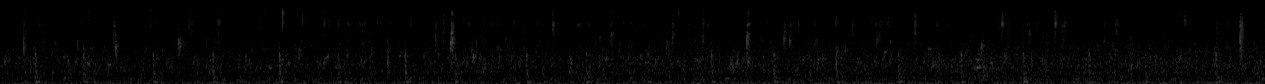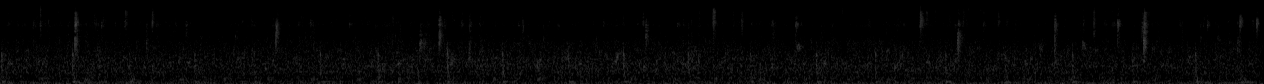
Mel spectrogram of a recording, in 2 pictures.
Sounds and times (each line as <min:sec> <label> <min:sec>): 0:00.0 Very light rain 0:25.2
0:09.6 dog barks in the background 0:10.4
